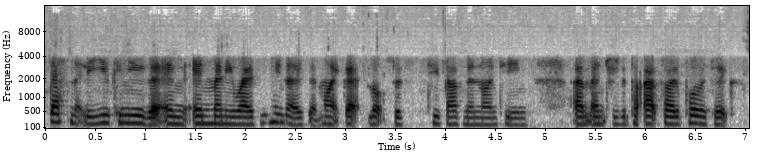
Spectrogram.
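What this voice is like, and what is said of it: Strained, failing voice. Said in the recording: “Sorry, I'm losing my voice.”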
